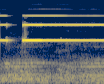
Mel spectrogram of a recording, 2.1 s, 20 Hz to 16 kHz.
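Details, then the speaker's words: Multimeter continuity beep at 0 ohms on the 3.3 V capacitors near a laptop motherboard's startup controller, showing the 3.3 V rail shorted to ground after the second MOSFET. "checking here you can hear the multimeter is beeping and this is zero zero ohms"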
